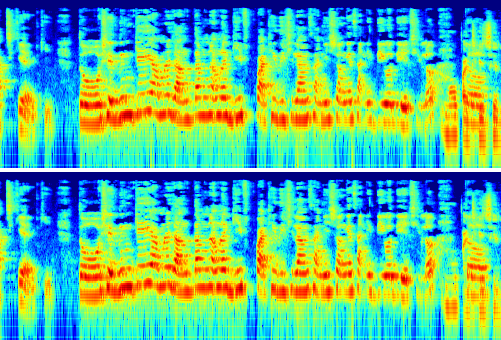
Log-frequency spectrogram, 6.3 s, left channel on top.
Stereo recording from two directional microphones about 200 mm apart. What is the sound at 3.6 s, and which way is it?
Speech, 20° right (ahead or behind).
